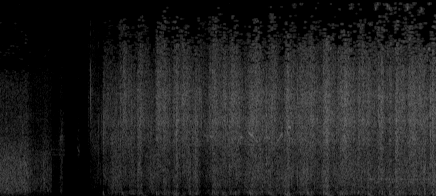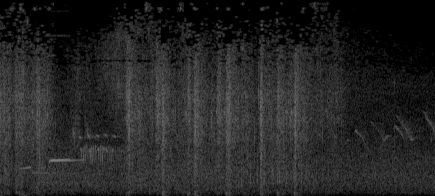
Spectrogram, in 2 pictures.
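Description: Footsteps crunch steadily along a dirt path.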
